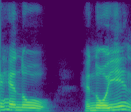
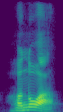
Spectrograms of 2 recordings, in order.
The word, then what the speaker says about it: Renoir: Se escreve Renoir, né? Mas é francês, Renoir.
